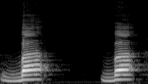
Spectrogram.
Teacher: makhrajnya tempat keluarnya adalah merapatkan kedua bibir Ya rapat tapi kalau ngomong ba maka dia rapat ba ba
